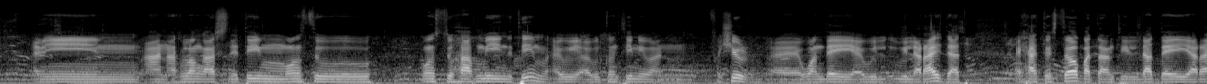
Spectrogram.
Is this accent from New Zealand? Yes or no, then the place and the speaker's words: no; Oñati, Basque Country, Spain; My cafe is in Oñati, in my hometown.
